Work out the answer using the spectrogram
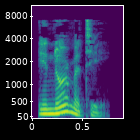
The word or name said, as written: enormity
